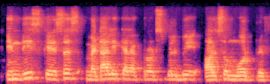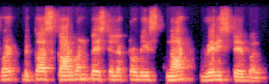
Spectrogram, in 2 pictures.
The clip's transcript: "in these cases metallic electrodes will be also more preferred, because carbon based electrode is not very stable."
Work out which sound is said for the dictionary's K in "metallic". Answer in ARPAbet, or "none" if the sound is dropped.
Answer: K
